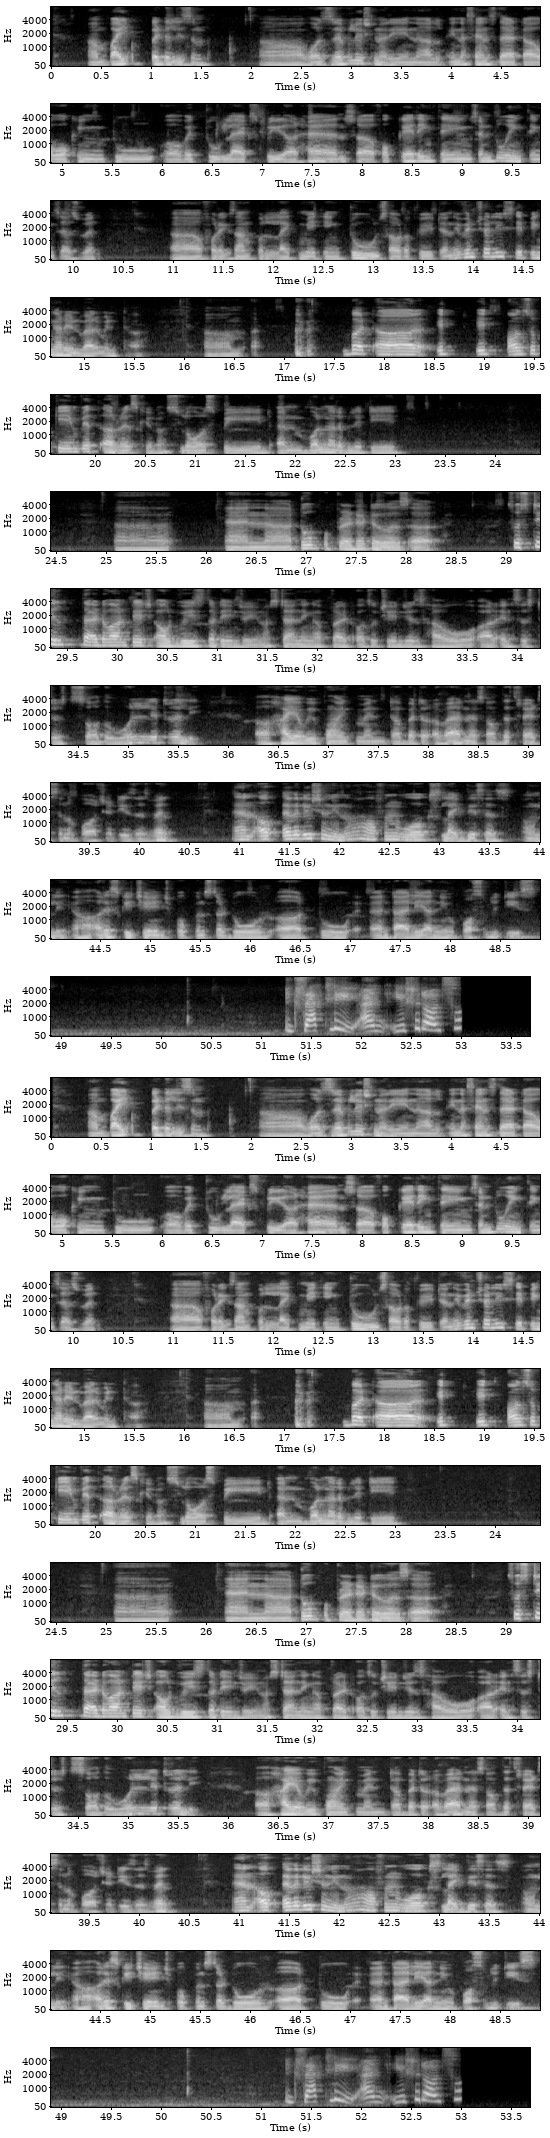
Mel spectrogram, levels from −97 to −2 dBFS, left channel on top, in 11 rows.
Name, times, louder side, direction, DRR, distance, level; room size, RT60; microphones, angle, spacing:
voice 1, 0.4-1.6 2.1-10.3 11.0-15.6 16.2-16.8 17.1-17.3 17.6-23.0 25.1-25.7 26.2-28.3 29.0-35.7 36.3-40.4 40.9-48.9 49.3-49.4 50.0-50.3 51.0-51.1, right 2 dB, 60° right, 4.3 m, -24 dB
voice 2, 51.2-53.0, left 4 dB, 35° left, 2.8 m, -27 dB
head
